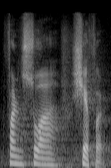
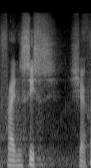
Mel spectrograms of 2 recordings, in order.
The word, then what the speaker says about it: Francis Schaeffer: Edith Schaeffer， Dia adalah istri dari François Schaeffer. 那么他是芬舒尔 Schaeffer 的这个妻子 Kita biasanya bacanya Francis Schaeffer.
